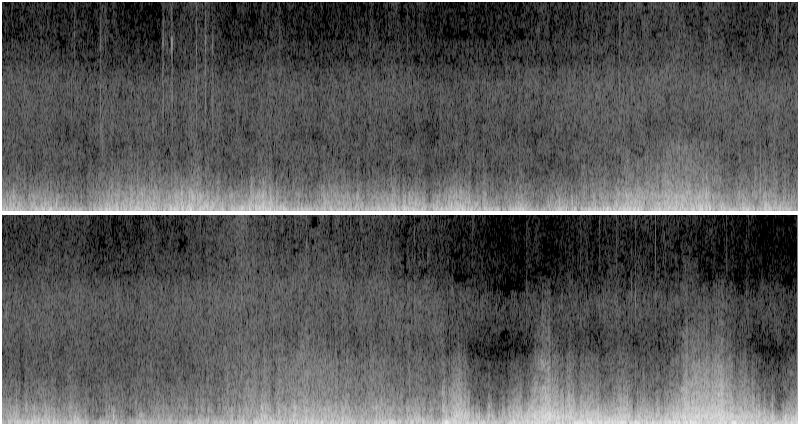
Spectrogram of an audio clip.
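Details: Outdoor daytime recording of strong wind buffeting the microphone with low rumbling gusts and broadband noise throughout; no clear animal voice stands out.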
